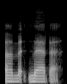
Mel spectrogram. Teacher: Equal emphasis on both syllables. Mehta, slight emphasis on the meh. And the ta is pronounced like the Spanish, with the tongue at the tip of the teeth.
